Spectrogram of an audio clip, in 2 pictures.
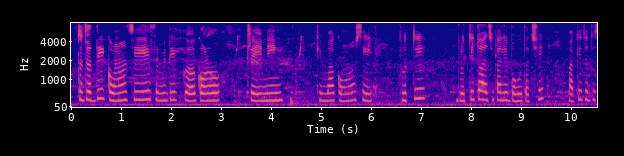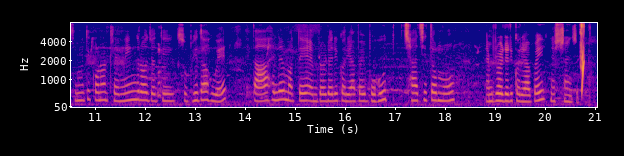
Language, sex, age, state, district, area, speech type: Odia, female, 18-30, Odisha, Koraput, urban, spontaneous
